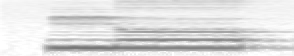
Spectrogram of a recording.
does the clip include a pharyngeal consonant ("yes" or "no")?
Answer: no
